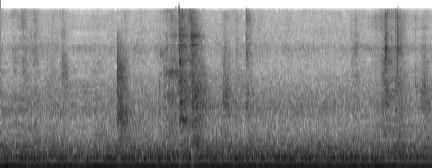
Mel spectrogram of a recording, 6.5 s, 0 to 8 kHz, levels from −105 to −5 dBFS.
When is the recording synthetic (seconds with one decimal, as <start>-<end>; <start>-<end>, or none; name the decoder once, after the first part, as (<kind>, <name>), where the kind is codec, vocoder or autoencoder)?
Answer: 0.0-0.4 (codec, SNAC); 1.0-1.6; 5.4-6.5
